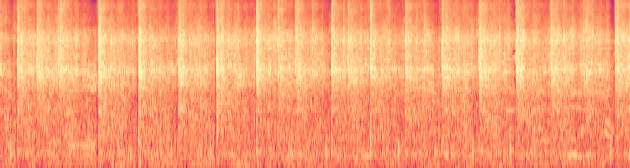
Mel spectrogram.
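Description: A large wok being stirred hard with a long wooden paddle: sharp knocks and scrapes about two or three times a second over the steady roar of the burner underneath.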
